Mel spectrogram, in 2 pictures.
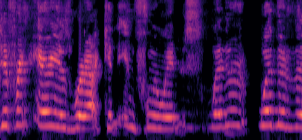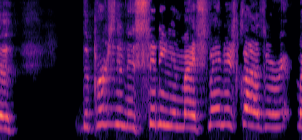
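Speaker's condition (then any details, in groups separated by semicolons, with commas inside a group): Cerebral palsy; spastic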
